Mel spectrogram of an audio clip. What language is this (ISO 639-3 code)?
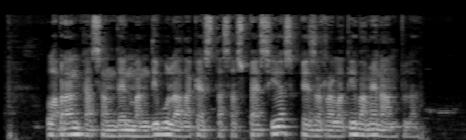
cat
